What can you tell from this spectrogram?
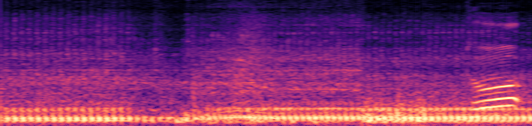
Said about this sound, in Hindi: तो अब हम बाइक में सवार हो गए हैं और आगे की ओर बढ़ रहे हैं।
